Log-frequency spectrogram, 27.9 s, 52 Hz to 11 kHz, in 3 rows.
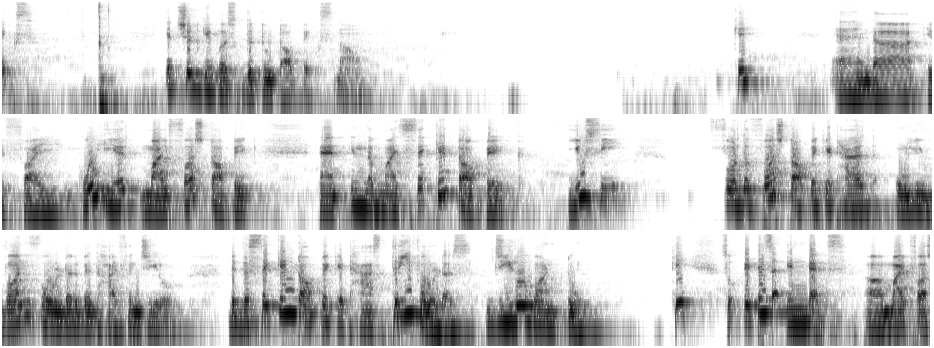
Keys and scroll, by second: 20.7 Down, 26.9 Up, 27.5 Right.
